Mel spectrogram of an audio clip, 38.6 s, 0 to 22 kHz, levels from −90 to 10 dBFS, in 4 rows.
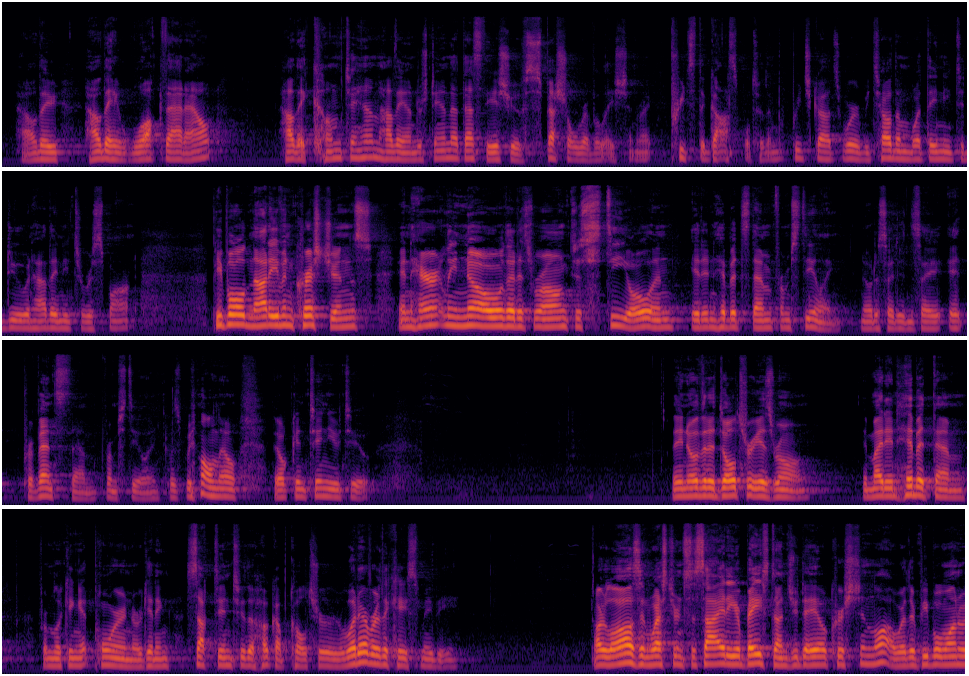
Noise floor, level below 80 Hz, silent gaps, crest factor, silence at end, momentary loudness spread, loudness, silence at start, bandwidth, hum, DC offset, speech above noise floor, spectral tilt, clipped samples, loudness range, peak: -72 dBFS; -80 dBFS; none; 22 dB; 0 s; 19 LU; -30 LUFS; 0.2 s; 16 kHz; none; under 0.1%; 42 dB; -5 dB/octave; under 0.1%; 12 LU; -10 dBFS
